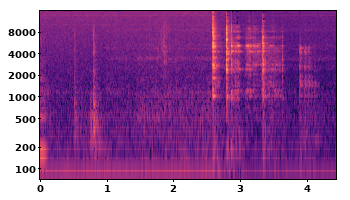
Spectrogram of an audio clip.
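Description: Anchovy broth simmering quietly in a glass pot, then, past halfway, a quick run of sharp clinks as a metal skimmer knocks against the glass pot while scooping the boiled anchovies out.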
